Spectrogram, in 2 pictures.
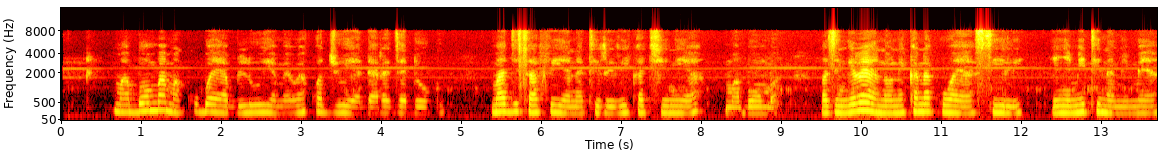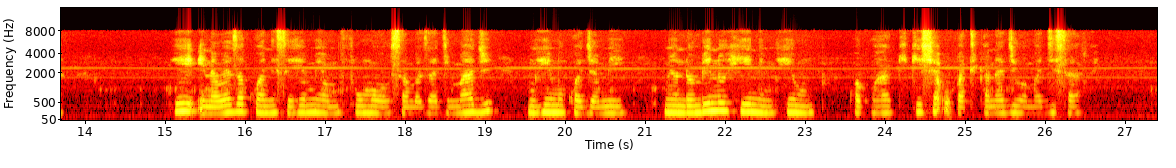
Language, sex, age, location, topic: Swahili, female, 18-24, Nairobi, government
